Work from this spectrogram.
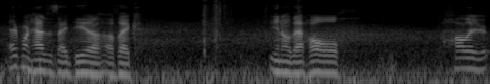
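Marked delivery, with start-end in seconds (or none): none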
